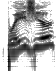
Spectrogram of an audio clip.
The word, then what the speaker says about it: Brazier: a a dairy queen um how did you pronounce it jody brazier right crazier burgers raise your burgers he used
